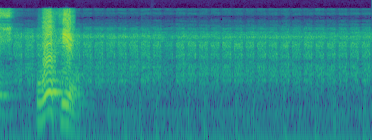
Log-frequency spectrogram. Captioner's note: static buzzing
